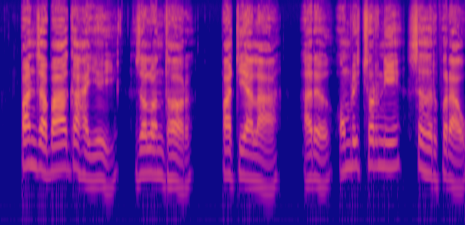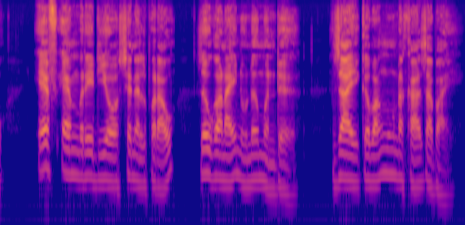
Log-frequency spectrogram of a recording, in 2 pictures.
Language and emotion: Bodo, neutral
